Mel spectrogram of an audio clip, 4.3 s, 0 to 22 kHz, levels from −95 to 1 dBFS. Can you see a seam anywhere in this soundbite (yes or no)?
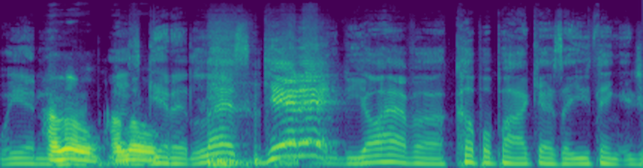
yes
